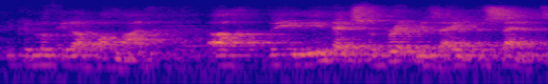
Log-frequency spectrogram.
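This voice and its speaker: A man's voice: a little high, animated, fast, fairly bright tone, a little hiss or hum. A man speaking as a parliamentary candidate at a public hustings, blunt and forthright. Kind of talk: debate answer at a public hustings. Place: large echoey hall. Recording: echoey hall, mic far off.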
